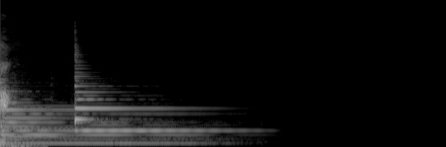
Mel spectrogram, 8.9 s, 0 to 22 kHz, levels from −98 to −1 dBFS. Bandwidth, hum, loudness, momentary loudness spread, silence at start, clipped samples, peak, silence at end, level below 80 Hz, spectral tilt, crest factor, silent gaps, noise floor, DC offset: 14.5 kHz; none; -46 LUFS; 19 LU; 0 s; under 0.1%; -22 dBFS; 4.3 s; -68 dBFS; -6 dB/octave; 26 dB; none; -81 dBFS; under 0.1%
